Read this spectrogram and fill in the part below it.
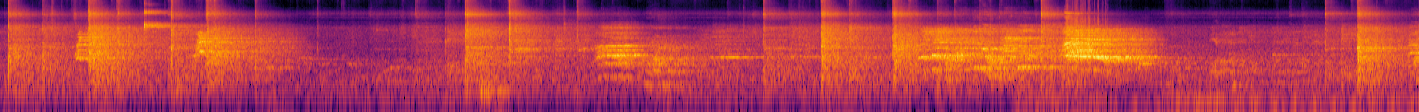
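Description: Rackets sharply hit a shuttlecock back and forth, echoing in a large hall.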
